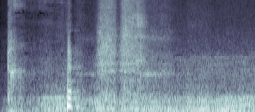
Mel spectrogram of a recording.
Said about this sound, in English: And as we hear cars going down the street.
